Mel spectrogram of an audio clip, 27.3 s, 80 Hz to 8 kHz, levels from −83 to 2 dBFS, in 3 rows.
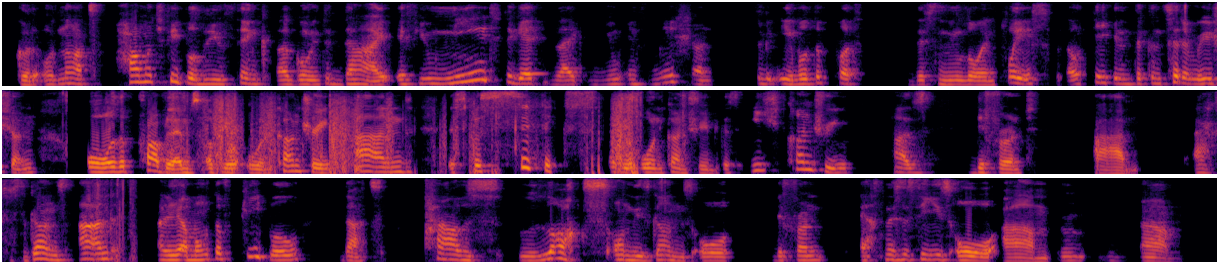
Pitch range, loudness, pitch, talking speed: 140-180 Hz, -29 LUFS, 155 Hz, 165 wpm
